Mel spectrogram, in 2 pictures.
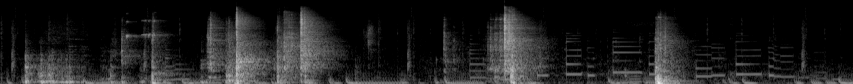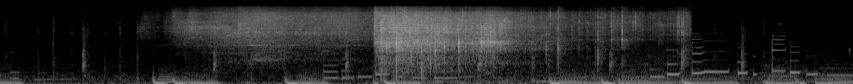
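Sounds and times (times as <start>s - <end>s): chicken sizzling in oil: 9.9s - 15.5s.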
